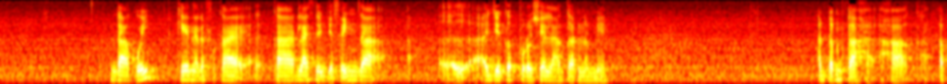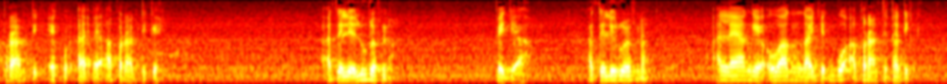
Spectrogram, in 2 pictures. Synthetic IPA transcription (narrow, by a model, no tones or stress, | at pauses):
ndaːkɔj | kɛːnɐɾɛfkakalaːcnɐɟofɛɲza̰ | a̰ɟɐɡɐpɾoʃɛlaɡaɾnɐmɛ̰ːn | adɐmtaha̰pɾantika̰paɾa̰ːntikɛ | ʔa̰teleluɾɛfnʔɐ̰ | pɛɟa̰ː | ateleːluɾɛfnɐ | a̰lɐjaŋɡɛʔo̰waːɡaŋɡaɟɐɡ̚bɔʔa̰paɾantitadik̚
